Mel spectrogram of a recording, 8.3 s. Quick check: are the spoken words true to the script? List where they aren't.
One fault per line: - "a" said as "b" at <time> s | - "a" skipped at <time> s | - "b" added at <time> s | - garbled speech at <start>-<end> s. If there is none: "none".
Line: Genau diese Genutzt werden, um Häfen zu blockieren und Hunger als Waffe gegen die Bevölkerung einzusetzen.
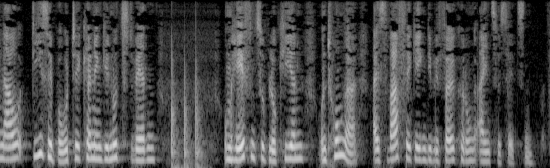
- "Boote können" added at 0.8 s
